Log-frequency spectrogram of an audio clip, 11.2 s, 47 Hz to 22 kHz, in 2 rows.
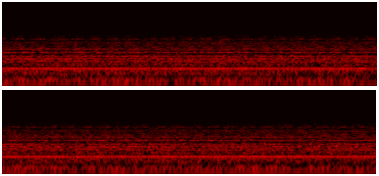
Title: GE Model GTH18XCTZRBB Refrigerator Rattling Sound on 3-27-2021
